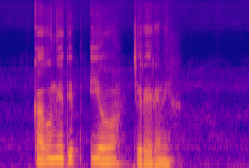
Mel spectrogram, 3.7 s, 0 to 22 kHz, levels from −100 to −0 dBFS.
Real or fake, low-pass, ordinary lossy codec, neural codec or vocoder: fake; none; none; codec, 44.1 kHz, 7.8 kbps, DAC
